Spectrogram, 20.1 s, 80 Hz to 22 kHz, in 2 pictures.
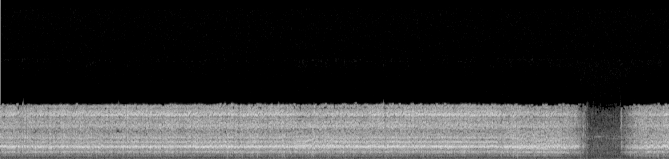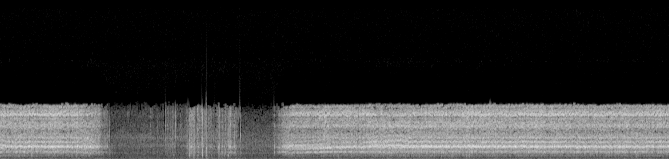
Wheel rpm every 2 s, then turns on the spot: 160, 160, 160, 160, 90, 120, 10, 130, 160, 160.
none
